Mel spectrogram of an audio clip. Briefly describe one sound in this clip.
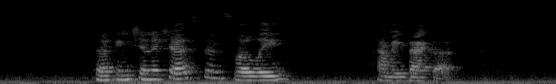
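A woman speaks calmly into a close microphone.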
